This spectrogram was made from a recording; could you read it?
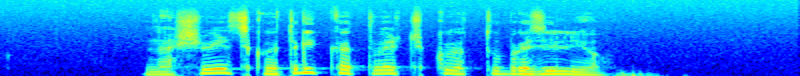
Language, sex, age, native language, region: Slovenian, male, 18-29, Slovenian, Gorenjska region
